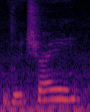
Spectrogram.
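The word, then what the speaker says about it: Loutre: um Channel on YouTube called lray I think that's how you pronounce it but it's spelled l o u t r e and they have um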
